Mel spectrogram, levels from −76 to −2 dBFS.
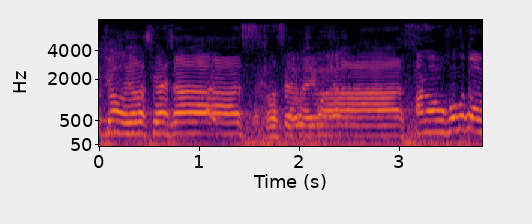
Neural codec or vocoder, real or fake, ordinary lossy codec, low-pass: codec, 44.1 kHz, 7.8 kbps, Pupu-Codec; fake; MP3, 48 kbps; 7.2 kHz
